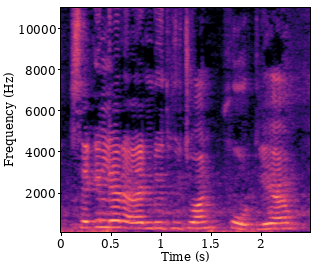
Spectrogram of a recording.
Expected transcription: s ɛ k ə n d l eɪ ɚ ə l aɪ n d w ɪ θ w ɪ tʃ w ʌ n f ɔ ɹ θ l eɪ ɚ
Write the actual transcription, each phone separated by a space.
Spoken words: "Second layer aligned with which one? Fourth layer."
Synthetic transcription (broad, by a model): s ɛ k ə n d l eɪ ɚ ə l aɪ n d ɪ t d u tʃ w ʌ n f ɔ ɹ t l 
